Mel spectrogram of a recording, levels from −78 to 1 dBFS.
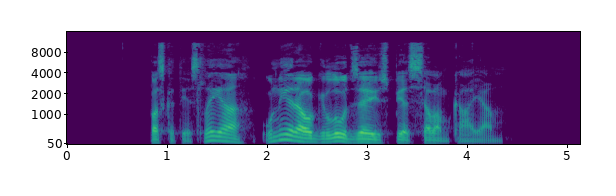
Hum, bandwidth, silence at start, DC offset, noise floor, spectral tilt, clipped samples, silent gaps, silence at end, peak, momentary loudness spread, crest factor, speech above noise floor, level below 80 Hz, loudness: none; 11.5 kHz; 0.85 s; under 0.1%; under -90 dBFS; -4 dB/octave; under 0.1%; none; 0.8 s; -6 dBFS; 14 LU; 22 dB; over 64 dB; -54 dBFS; -26 LUFS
